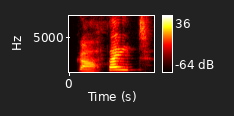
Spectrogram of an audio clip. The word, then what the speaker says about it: goethite: A very, very common inclusion you'll see in amethyst is called gothite.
